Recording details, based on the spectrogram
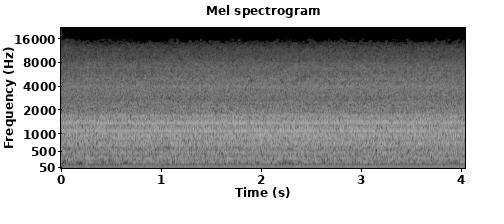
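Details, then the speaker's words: Warning Pro PC100 wine chiller (12 V, 5 A) just started: a steady, airy, loud whoosh with a hissing edge and no knocks or pitch changes. Its cooling fan is running normally but noisily. "it's it's pretty noisy inside of it so say you got a little party going on and you want to keep the wine chilled"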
